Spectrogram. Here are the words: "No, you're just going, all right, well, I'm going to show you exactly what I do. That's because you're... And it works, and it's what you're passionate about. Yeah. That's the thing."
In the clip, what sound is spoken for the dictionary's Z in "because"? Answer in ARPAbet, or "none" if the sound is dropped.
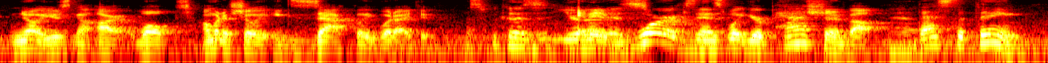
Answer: Z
